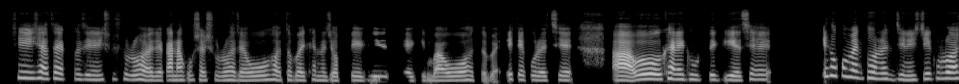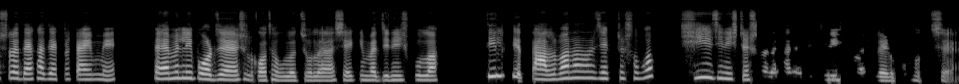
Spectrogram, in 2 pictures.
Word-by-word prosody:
সেই 295 -2 +2
সাথে 270 0 +2
একটা 240 - -11
জিনিস 215 0 -2 0.2
শুরু 225 -3 -4
হয়ে 195 -2 +2
যায়। 190 - -2
কানাঘুষা 200 0 +2
শুরু 195 -2 -6
হয়ে 200 -1 -1
যায়। 185 - 0
ও - - 0
হয়তোবা 205 -1 -3
এখানে 195 0 -6
জব 180 0 -3
পেয়ে 190 -1 -1
গিয়েছে 185 0 -6
কিংবা - - 0
ও - - -1
হয়তোবা 200 - -7
এটা 225 -2 -2
করেছে, 190 +1 -3 0.5
আ - - +6 0.2
ও - - +6 0.2
ওখানে 250 -1 +5
ঘুরতে 220 0 -4
গিয়েছে। 205 +3 0 0.7
এরকম 395 -1 +1
এক 305 - -5
ধরনের 260 -4 +1
জিনিস 210 -2 -1
যেগুলো 275 +2 0
আসলে 285 0 +1
দেখা 265 +3 +3
যায় 245 - +2
একটা 245 +1 -12
টাইম 230 0 +3
এ - - -2 0.4
ফ্যামিলি 280 +3 +5
পর্যায়ে 230 -2 +5
আসলে 220 -2 -7
কথাগুলো 195 -2 -2
চলে 185 0 -2
আসে 195 +1 -3
কিংবা 200 -1 -1
জিনিসগুলো 205 0 -1 0.5
তিলকে 390 +1 +1 0.2
তাল 230 -2 +7
বানানোর 300 +1 +3
যে, - - 0
একটা 280 +1 -10
স্বভাব, 305 +6 -1 0.4
সেই 325 +2 +1
জিনিসটা 260 -6 -2
আসলে 210 - -8
দেখা 190 +1 -12
যায় 270 - -13
যে, - - -35
জিনিসগুলো 205 -3 -8
আসলে 185 - -19
এরকম 170 +3 -12
হচ্ছে। - - -10
220 Hz, 195 wpm, -24 LUFS, 200-275 Hz, 0.7 s, তাল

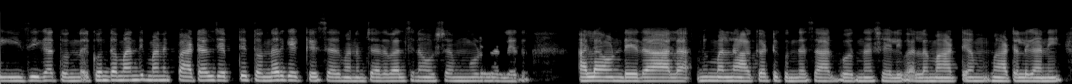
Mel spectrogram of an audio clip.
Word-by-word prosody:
ఈజీగా 175 +2 +1
తొంద 170 +2 -1
కొంతమంది 195 +1 +2
మనకు 195 0 -1
పాఠాలు 185 +1 +1
జెప్తే 185 +2 -1
తొందరగా 190 +2 +2
ఎక్కేస్తది. 175 -1 -2
మనం 160 0 -1
చదవాల్సిన 165 +1 -1
అవసరం 165 0 -3
గూడా 165 -1 -3
లేదు. 155 +6 -6 0.6
అలా 175 +1 +5
ఉండేదా? 165 -1 +2 0.2
అలా 160 0 0 0.2
మిమ్మల్ని 170 -1 +2
ఆకట్టుకుందా 165 -1 -2
సార్ 160 -1 -1
భోధనా 160 0 0
శైలి? 155 -2 -1
వాళ్ళ 155 - -1
మాటెం 155 +1 0 0.2
మాటలు 160 0 +2
గానీ, 155 0 +3
170 Hz, 140 wpm, -23 LUFS, 160-180 Hz, 0.6 s, అలా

